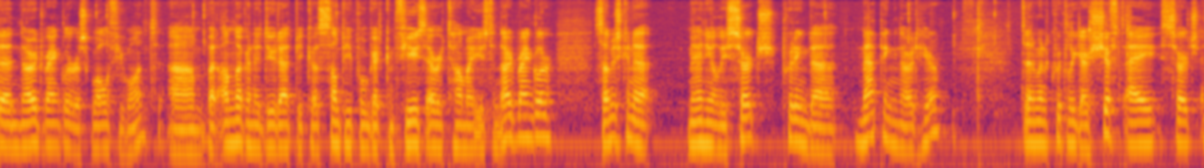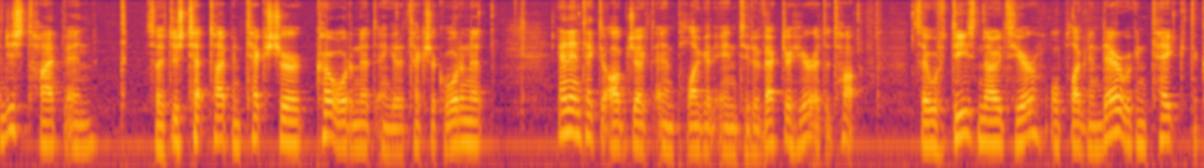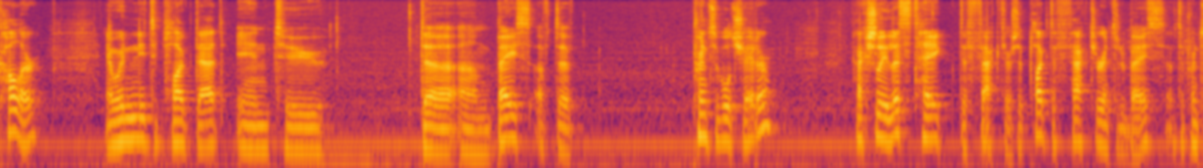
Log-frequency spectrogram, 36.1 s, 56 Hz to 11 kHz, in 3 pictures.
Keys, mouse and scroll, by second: 6.3 click, 33.4 click.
